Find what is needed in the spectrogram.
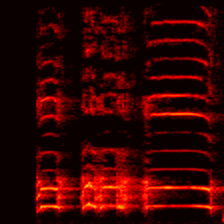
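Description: A rooster crowing cock-a-doodle-doo, starting about a third of a second in: two short notes and then one long held note.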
